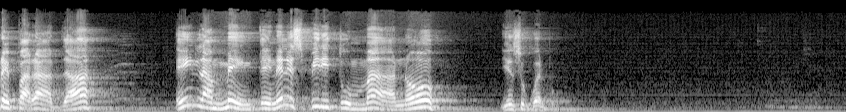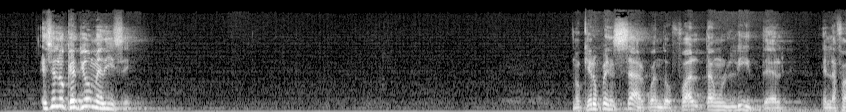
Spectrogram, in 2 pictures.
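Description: A middle-aged man preaches with animation into a microphone, in bursts with pauses, in an echoing room.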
